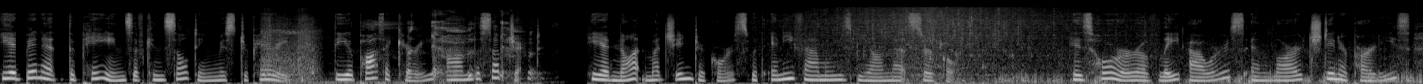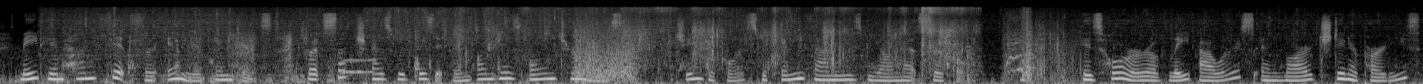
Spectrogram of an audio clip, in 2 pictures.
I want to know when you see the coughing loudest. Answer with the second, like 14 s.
20 s.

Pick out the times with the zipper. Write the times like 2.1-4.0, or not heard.
2.6-3.2, 16.1-17.2, 24.2-25.2.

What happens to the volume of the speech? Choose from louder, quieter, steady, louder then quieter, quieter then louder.
steady.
